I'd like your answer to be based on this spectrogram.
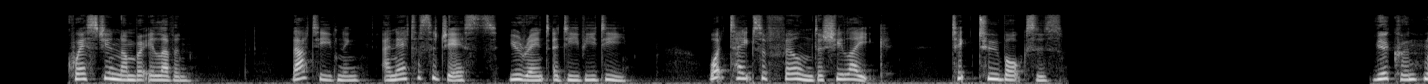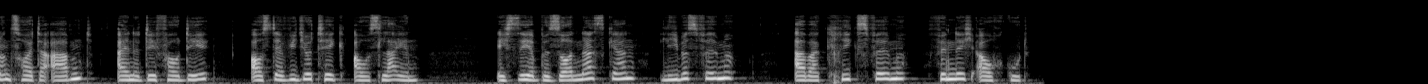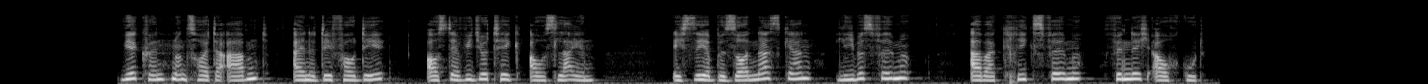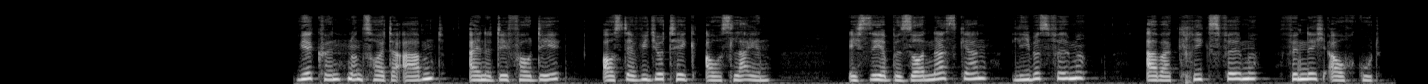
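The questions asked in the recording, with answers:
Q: What types of film does she like?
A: Romantic films and war films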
